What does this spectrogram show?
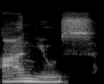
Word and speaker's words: Agnus Dei: And then the other two fun ones is when you see a GN, like the Agnus Dei, that GN becomes like an NY sound. So as in canyon.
